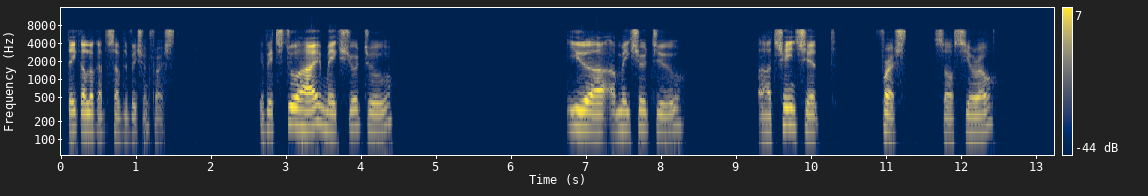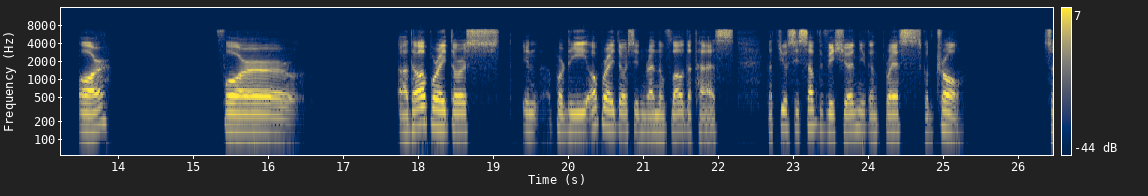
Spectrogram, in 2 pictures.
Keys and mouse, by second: 14.0 ctrl+z, 14.4 shift+q, 24.8 shift+q.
